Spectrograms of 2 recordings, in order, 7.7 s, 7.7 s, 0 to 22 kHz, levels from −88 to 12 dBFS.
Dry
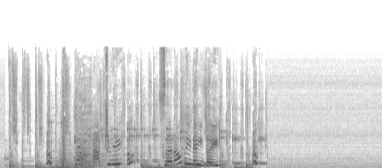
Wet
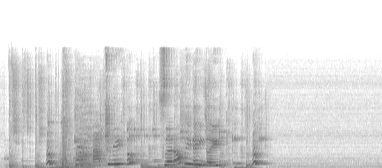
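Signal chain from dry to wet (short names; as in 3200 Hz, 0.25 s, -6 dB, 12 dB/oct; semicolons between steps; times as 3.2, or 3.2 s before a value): flutter echo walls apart 8.6 m, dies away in 0.5 s; gain -4.5 dB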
